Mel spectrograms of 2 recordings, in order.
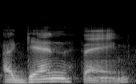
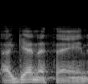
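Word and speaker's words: ἐγενήθην: And it's irregular because you don't expect that eta there, but it is. And again, it's probably because of pronunciation. If you say againthane, that's really hard to say. And so over time, it was just simply easier to say againethane, and then it became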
